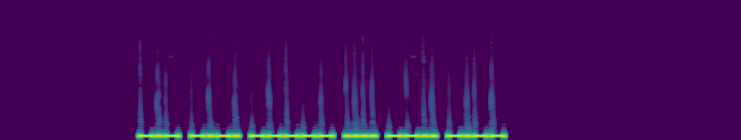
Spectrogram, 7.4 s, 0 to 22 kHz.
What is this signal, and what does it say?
Morse code, heard as a keyed tone, about 28 wpm, 700 Hz. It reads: KC0HZY
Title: USA Call Signs - 6 Characters - Repeated 2x - 28wpm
